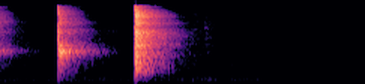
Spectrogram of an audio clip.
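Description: Hands clapping three times, about half a second apart, with the loudest clap last. The clapping hands are the crocodile's snapping jaws, done in place of the dropped word 'crocodile'.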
